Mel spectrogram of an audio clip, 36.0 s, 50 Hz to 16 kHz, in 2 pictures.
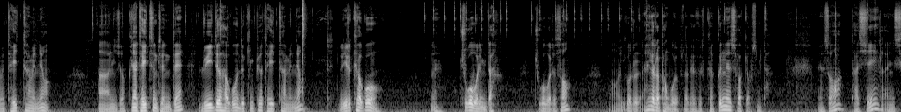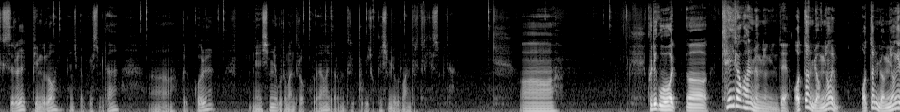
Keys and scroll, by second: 0.0-0.6 typing, 1.8-4.4 typing, 5.6 e, 6.0 Return, 11.1 typing.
